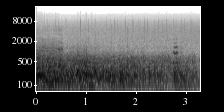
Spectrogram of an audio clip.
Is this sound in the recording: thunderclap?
yes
